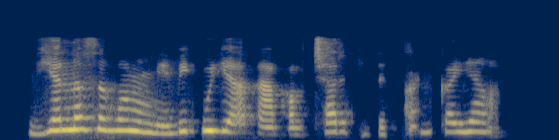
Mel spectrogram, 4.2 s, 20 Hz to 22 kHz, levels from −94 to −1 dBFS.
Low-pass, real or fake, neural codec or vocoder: 7.2 kHz; fake; codec, 16 kHz, 2 kbps, X-Codec, HuBERT features, trained on LibriSpeech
